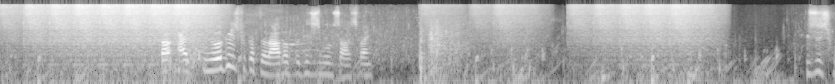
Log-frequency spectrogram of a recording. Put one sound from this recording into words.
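Water pours and splashes onto hissing lava.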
